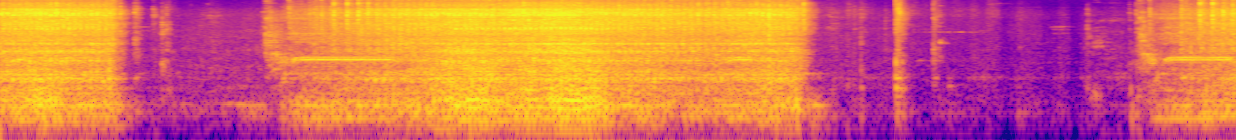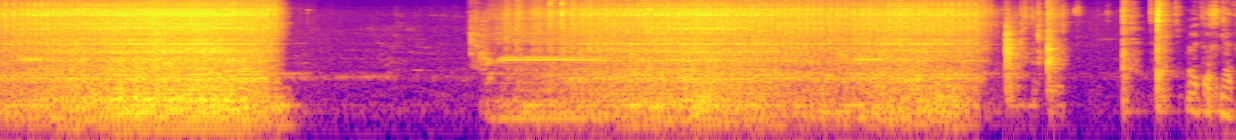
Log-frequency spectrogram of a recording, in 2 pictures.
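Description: Sewing machine stitching the side seams of a blouse, running in three long steady bursts separated by short pauses, close and clear with no talk.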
